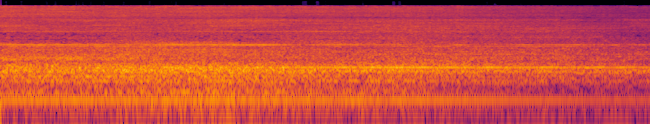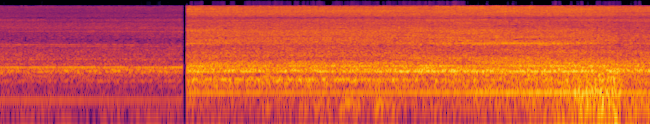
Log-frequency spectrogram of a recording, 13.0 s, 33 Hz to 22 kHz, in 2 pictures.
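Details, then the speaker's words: Liberty model 331 pump after rebuild with impeller reinstalled: steady motor whir with an even tone that shifts once as load changes as it is primed and pumps, no rattling or grinding; much quieter than before repair. "It's not primed, but we'll just see how quiet it is now compared to the other videos. Much quieter."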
